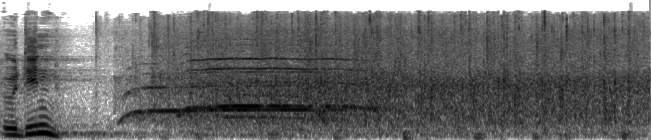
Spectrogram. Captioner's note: audience applauding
